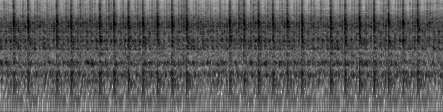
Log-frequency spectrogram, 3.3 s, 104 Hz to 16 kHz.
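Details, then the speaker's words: Carbureted 6-cylinder 4WD pickup after long idling in about 23°F cold, losing oil: exhaust pulses on one bank uneven at idle with gaps and soft puffs; one cylinder missing, unconfirmed. "Now look, that goopy sound's gone, but not firing completely correctly exhaust is between 3 different cylinders because it's a 6-cylinder with a split. You hear it?"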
